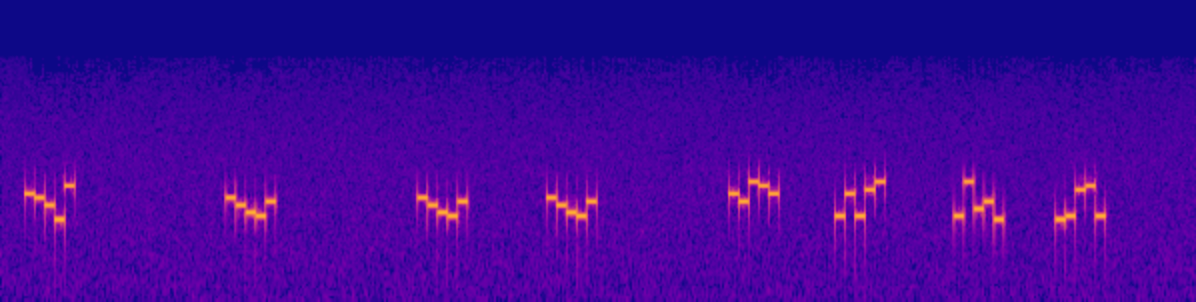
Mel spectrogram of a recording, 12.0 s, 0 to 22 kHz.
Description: Five-tone selective call (CCIR), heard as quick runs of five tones, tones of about 100 ms. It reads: 87510 75326 75326 75326 86608 28299 22461 12902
